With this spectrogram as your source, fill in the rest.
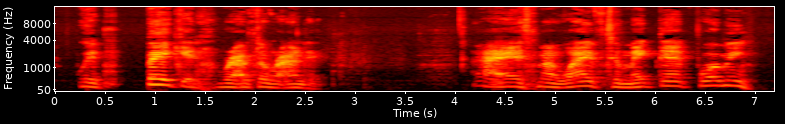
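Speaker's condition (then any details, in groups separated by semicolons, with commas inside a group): Multiple sclerosis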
